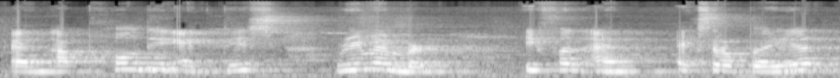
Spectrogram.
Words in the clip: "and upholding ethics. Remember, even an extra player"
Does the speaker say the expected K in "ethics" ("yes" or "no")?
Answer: no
